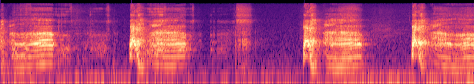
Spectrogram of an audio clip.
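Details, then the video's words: Pair of pugs in Santa Claus outfits barking and growling at bleating sheep, defending territory: four loud, drawn-out, wobbling barks spaced about two to three seconds apart, with quieter rumbling between them. "Pug dogs Lilly and Lucy barking in Santa Claus costume vs sheep noise"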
